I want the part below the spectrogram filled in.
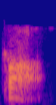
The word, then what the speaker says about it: Cairns: I did watch the sun come up over the Pacific Ocean this morning in Australia, or Cairns, depending on how you pronounce it. Locally, they pronounce it softly, like Cairns.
